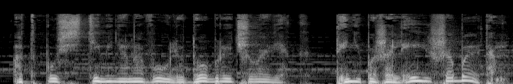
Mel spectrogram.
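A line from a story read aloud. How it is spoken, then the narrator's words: Plain. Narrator (Russian): сказала она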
